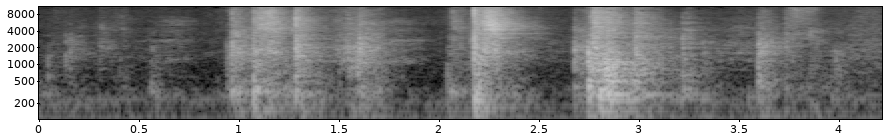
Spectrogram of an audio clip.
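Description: A run of thumps and scuffling from a man and a small boy sparring: about five sudden hits and bumps in under three seconds, starting about a second in.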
